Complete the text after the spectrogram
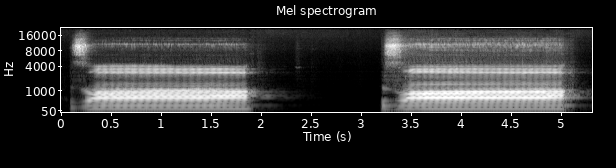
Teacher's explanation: জিহ্বার আগা সামনের উপরের দুই দাঁতের আগার সঙ্গে লাগিয়ে উচ্চারিত হয় জ।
